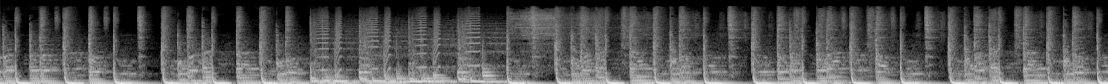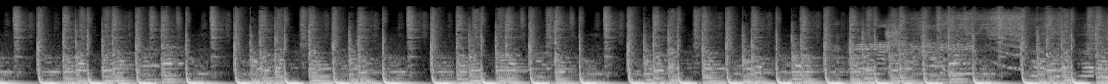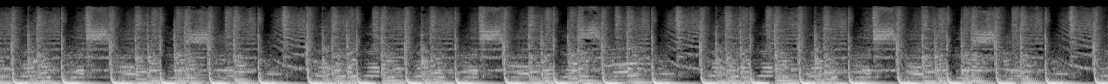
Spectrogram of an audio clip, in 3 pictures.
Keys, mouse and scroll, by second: 1.7 Tab, 2.1 right click, 2.2-3.4 middle drag, 2.4 x, 3.4 right click, 3.4-5.1 middle drag, 3.9 Tab, 4.7 3, 5.1 right click, 5.1-6.5 middle drag, 6.5 right click, 6.5 middle click, 6.9-15.5 middle drag, 12.5 alt+right click, 12.9 alt+shift+right click, 14.2 alt+shift+right click, 14.9 ctrl+z, 15.5 right click, 15.5-17.3 middle drag, 17.3 shift+right click, 17.4-20.1 shift+middle drag, 18.2 alt+e, 21.1 shift+middle click, 21.9-28.3 middle drag, 23.9 alt+z, 24.6 ctrl+z, 28.9 shift+middle click, 29.3-32.1 shift+middle drag, 29.7 right click, 32.2-33.2 shift+middle drag.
